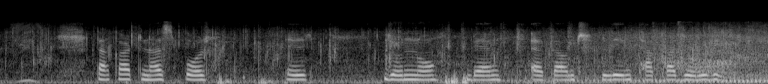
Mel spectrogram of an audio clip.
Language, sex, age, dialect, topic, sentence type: Bengali, female, 18-24, Rajbangshi, banking, question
